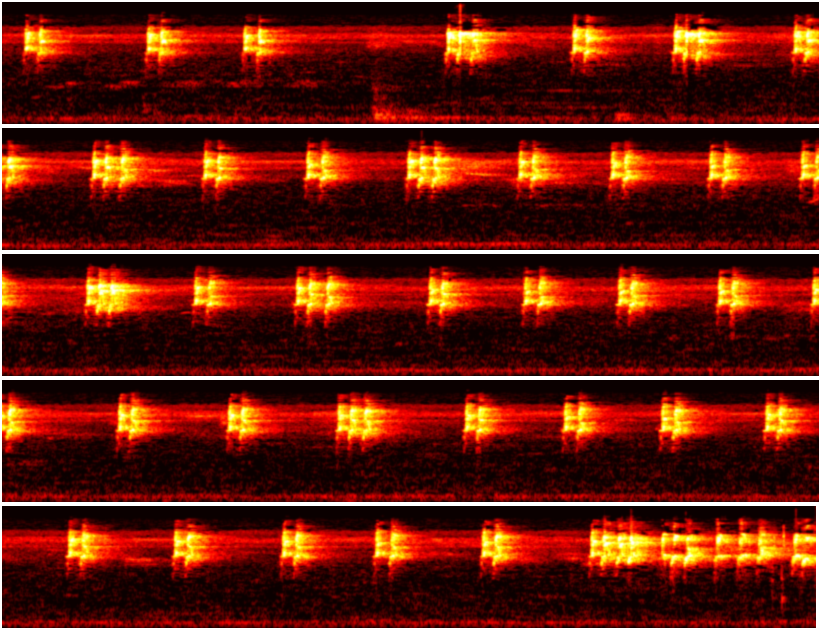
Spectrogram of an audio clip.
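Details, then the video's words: A scared squirrel gives sharp, high chips in a steady run of about two per second across twenty seconds, each note short and piercing, with a brief pause near the start and no other clear sounds. "Scared SQUIRREL making noise | squirrel's calling"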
